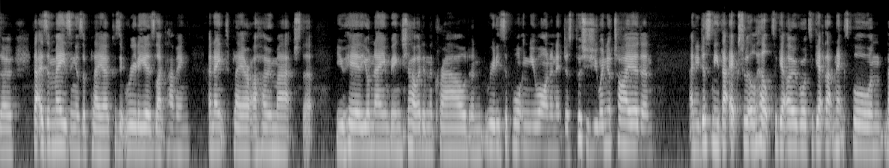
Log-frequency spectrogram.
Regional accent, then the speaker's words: South East England, United Kingdom; I grew up in Hampshire

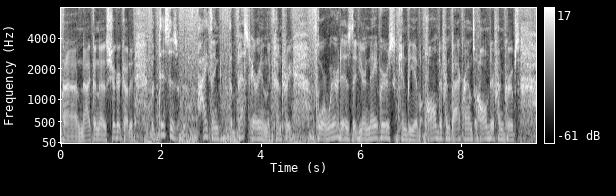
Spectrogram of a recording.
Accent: Detroit, Michigan, United States; born there; now in Sacramento, United States; And I was born in Detroit, Michigan, so I know how bad Detroit has been.

